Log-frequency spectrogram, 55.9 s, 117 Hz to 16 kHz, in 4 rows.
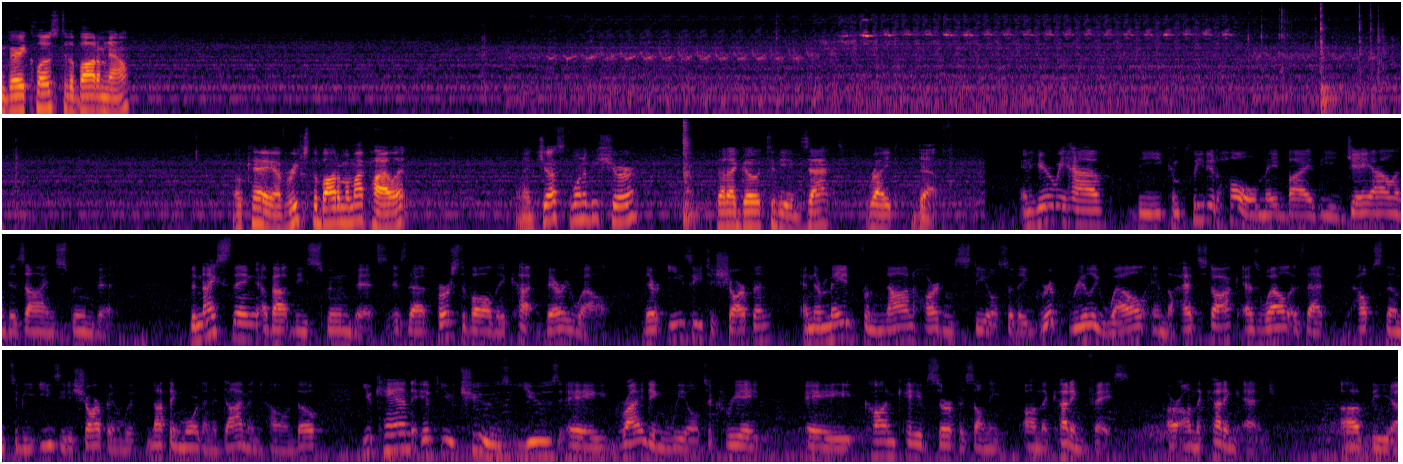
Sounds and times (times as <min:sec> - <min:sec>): Speech: 0:00.0 - 0:01.3, 0:16.3 - 0:18.1, 0:19.1 - 0:20.4, 0:21.2 - 0:23.5, 0:24.2 - 0:29.2, 0:29.9 - 0:54.8, 0:55.4 - 0:55.9.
